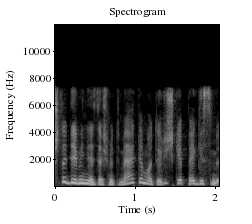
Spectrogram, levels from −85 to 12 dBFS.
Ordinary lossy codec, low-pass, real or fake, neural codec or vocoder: AAC, 64 kbps; 7.2 kHz; real; none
